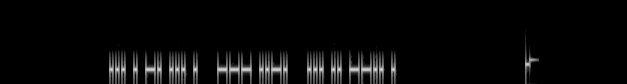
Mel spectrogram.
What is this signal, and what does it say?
Morse code, heard as a keyed tone, about 40 wpm, 700 Hz. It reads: SENSE OF SIZE
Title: Dit Challenge 40wpm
